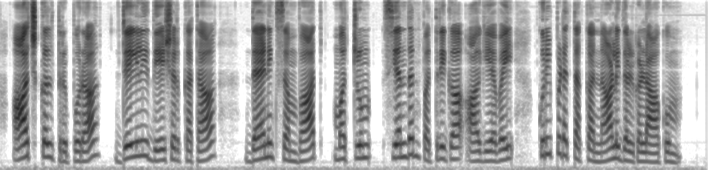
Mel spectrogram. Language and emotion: Tamil, neutral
